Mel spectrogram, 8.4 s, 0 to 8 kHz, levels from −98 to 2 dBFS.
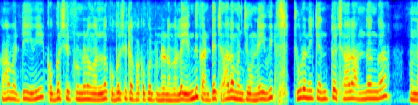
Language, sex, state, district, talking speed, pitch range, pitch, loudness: Telugu, male, Andhra Pradesh, Guntur, 145 wpm, 175-205 Hz, 190 Hz, -17 LUFS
